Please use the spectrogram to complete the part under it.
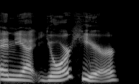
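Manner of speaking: acted cheeky, pointed, sassy tone with attitude. Retelling a woman's comeback to an unexpected visitor, retelling a sassy retort. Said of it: "Yesenia very sassily says".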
